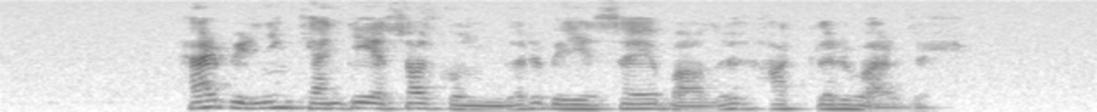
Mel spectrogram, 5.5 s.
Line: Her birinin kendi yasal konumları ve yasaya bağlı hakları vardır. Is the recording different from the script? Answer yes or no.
no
